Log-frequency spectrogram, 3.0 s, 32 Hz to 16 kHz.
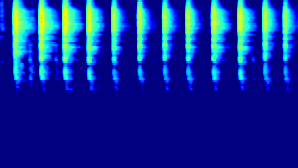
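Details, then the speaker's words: Briggs & Stratton Vanguard engine on a Cub Cadet 1440, engine off during valve adjustment, exhaust valve closed: crisp, bright clicks about twice a second as the rocker is rocked by hand; lash over 0.020 in, far too loose. "so we're at like 20 some thousands on this guy so that one's way out"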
